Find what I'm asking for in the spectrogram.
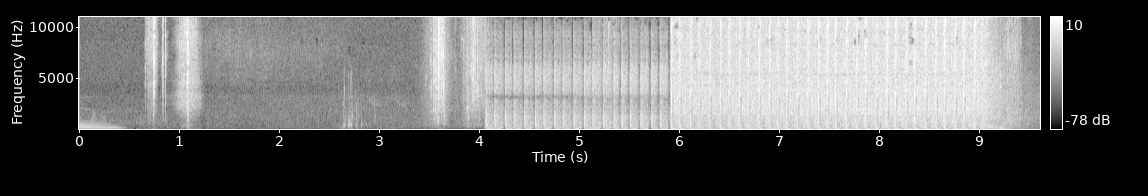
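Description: PUBG Mobile gunfire: a few isolated loud shots, then a long, dense, rapid burst of automatic fire that runs steadily to the end.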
